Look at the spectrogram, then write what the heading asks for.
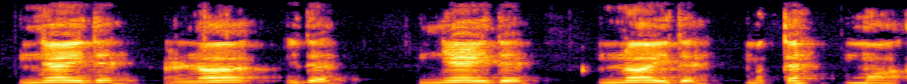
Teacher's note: ಅನುನಾಸಿಕ ಇಲ್ಲಿ ಮೂಗಿನ ಸಹಾಯದಿಂದ ಉಚ್ಚಾರಿಸುವ ಅಕ್ಷರಗಳು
